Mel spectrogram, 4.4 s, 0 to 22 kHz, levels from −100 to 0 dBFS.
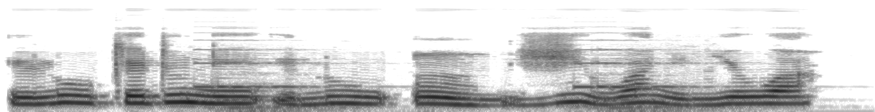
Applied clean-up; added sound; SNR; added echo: none; Alarm; 18 dB; none.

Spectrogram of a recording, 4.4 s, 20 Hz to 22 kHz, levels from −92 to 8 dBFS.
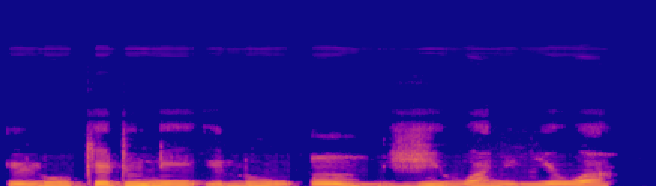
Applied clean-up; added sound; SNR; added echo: none; none; none; none.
